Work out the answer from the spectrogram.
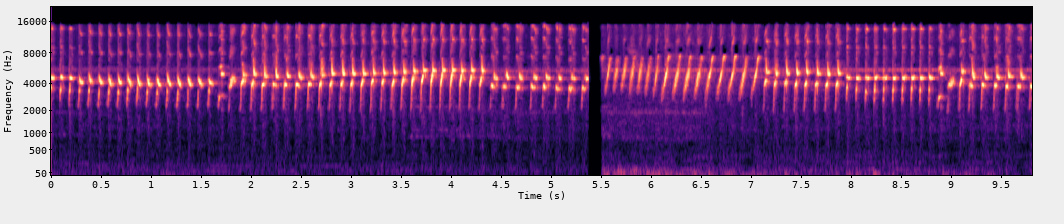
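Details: Vigorous canary song for stimulating other canaries: sustained shrill trills in rapid pulses, rising gradually, then a brief silent break followed by an even faster, higher buzzing trill that drops back into rolling notes.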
